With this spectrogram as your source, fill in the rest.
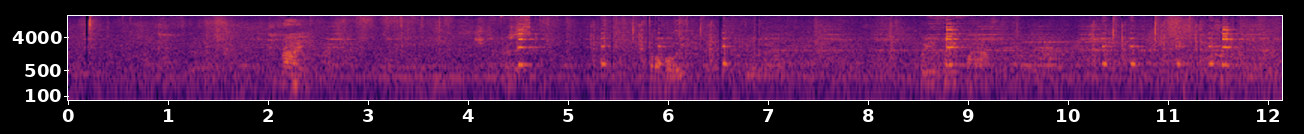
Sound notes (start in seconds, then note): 4.5 scanner sounds; 10.4 scanner sounds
